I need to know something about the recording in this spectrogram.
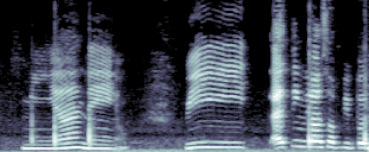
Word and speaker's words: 미안해요: So the first word of the day is미안해요, 미안해요.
